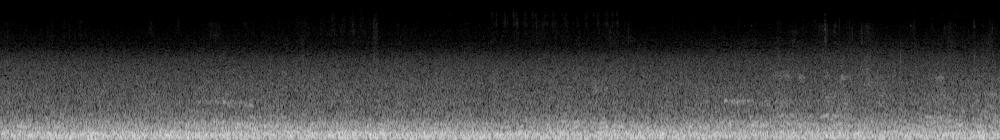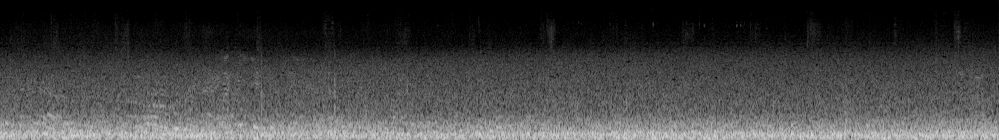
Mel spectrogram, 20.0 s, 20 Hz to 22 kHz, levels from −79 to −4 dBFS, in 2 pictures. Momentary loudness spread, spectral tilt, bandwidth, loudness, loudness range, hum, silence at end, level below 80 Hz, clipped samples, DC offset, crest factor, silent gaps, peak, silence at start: 2 LU; -8.5 dB/octave; 15.5 kHz; -23 LUFS; 1 LU; none; 0 s; -32 dBFS; under 0.1%; under 0.1%; 12 dB; none; -8 dBFS; 0 s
